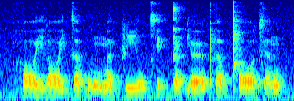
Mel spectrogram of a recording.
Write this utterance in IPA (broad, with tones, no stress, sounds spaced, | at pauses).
h ɔː˨˧ j l ɔː˨ j k ɐ˧ p̚ w ʊ˨˩ ŋ m ɐ˨˥ k̚ f iː˧ w kʰ ɪ˥ k̚ t̪ ɐ˧ p̚ j œː˨˩ pʰ ɐ˥ p̚ kʰ ɔː˨ t͡s ɐ˨˥ ŋ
